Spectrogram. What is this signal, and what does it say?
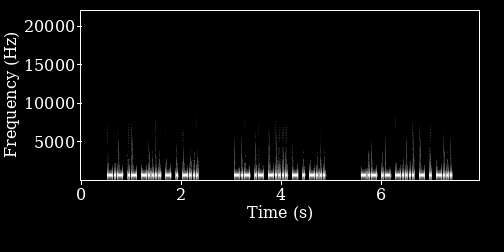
Morse code, heard as a keyed tone, about 36 wpm, 700 Hz. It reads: KA6TEB KA6TEB KA6TEB
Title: USA Call Signs - 6 Characters - Repeated 3x - 35wpm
